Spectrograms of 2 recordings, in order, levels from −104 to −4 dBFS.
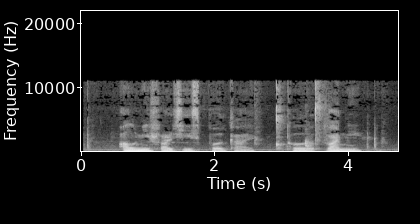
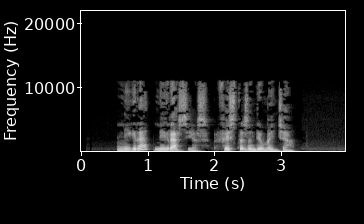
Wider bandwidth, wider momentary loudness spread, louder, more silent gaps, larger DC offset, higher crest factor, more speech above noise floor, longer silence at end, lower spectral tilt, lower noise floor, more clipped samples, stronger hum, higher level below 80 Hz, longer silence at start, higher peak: about the same, 11.5 kHz vs 11.5 kHz; first, 18 LU vs 14 LU; first, -21 LUFS vs -25 LUFS; neither; neither; about the same, 20 dB vs 24 dB; second, 22 dB vs 45 dB; second, 0.25 s vs 0.8 s; about the same, -5 dB/octave vs -5 dB/octave; second, -43 dBFS vs -70 dBFS; neither; neither; first, -50 dBFS vs -78 dBFS; second, 0.1 s vs 0.55 s; about the same, -2 dBFS vs -4 dBFS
